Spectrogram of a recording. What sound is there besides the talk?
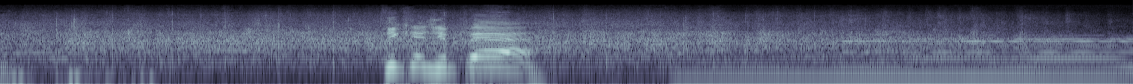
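audience applause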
